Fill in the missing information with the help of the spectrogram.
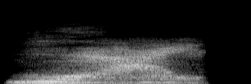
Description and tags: Sci-Fi Horror Voice
some kind of horror effect of unnatural human voice or scream
creepy, effect, fx, horror, scary, sfx, spooky, voice, weird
